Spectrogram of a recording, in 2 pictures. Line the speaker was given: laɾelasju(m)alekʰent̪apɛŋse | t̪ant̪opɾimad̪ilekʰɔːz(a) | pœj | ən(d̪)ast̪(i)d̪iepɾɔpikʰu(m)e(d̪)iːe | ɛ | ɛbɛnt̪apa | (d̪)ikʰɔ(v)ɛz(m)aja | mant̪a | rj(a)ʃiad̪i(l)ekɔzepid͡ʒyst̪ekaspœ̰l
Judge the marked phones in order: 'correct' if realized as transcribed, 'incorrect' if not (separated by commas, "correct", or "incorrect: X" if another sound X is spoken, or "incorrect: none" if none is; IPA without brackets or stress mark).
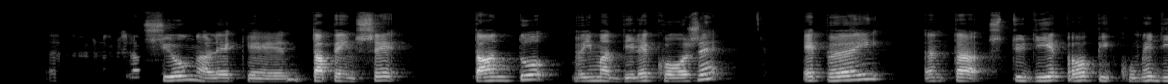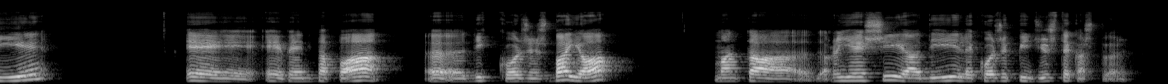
incorrect: ŋ, incorrect: e, incorrect: t̪, incorrect: y, correct, correct, correct, incorrect: z, incorrect: b, incorrect: ɛ, correct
